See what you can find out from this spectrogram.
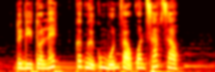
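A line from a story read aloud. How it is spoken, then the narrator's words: Fearful, respectful. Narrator (Vietnamese): Người giúp việc dáng vẻ sợ hãi, cung kính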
